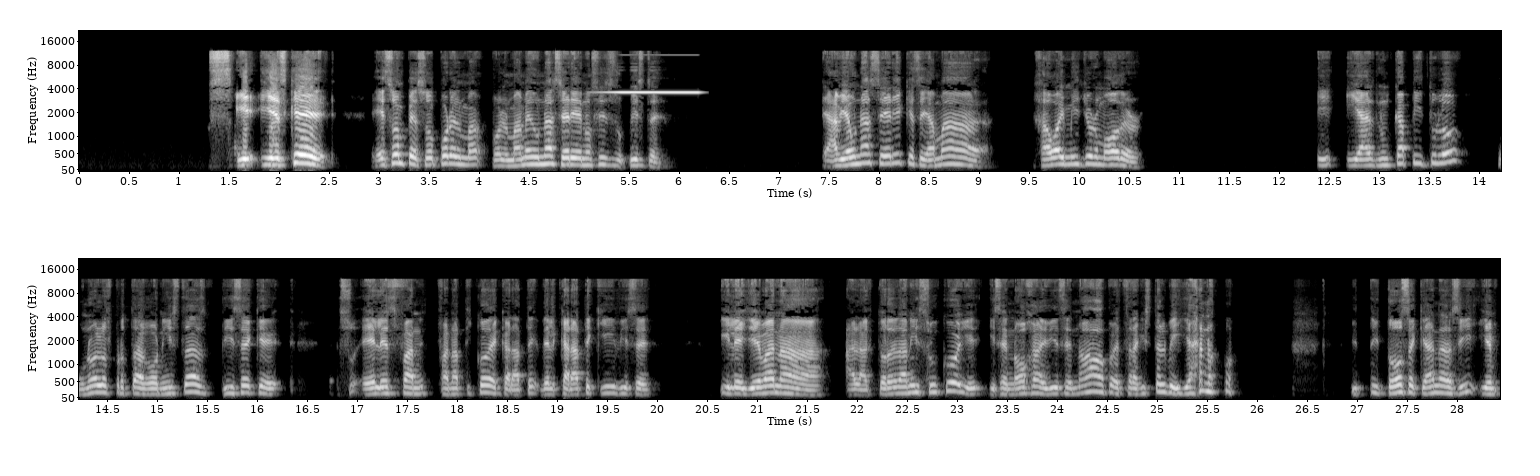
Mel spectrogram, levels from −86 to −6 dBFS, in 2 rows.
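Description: From 1.64 to 2.36 s the loudest peaks of the speech are flattened into a harsh, crackling edge. This is microphone overload, likely from an input volume set too high. The signal tries to go about 8 dB past the converter's limit, so the tops are sheared off, affecting roughly one sample in twenty. On a waveform the peaks sit as flat plateaus. A spectrogram shows broadband smears of distortion energy above the speech harmonics.

Within that stretch, at 1.67 s, the level of speech and background drops together by about 3 dB. A second, larger drop of about 7 dB follows at 2.67 s. Each is a microphone volume step-down, likely the call software cutting the device's input gain in one jump after hearing the distorted peaks. The waveform envelope falls abruptly at each point, and the spectrogram darkens evenly across all frequencies from that instant.

From 5.08 to 6.30 s a single piercing tone at 3.6 kHz swells up over roughly 0.4 s and then holds at about 5 dB above the speech. 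This is a loudspeaker feedback squeal. The microphone is picking up the loudspeaker it feeds, and at that frequency the loop gain exceeds one, so the tone keeps feeding itself. On a spectrogram it shows as one bright horizontal line at 3.6 kHz that thickens and brightens before it cuts off.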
